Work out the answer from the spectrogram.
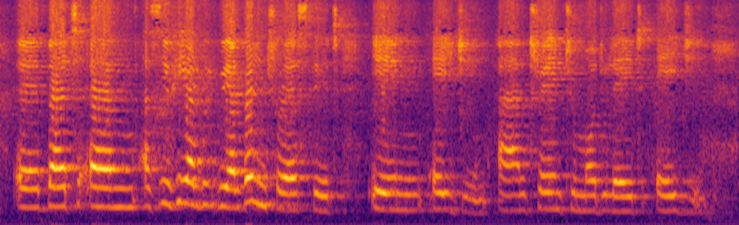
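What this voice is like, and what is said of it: Strong Spanish accent in English. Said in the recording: “my poor English and my strong Spanish accent”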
